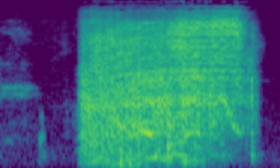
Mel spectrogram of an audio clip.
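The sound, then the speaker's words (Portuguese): A single loud sneeze into a camera bursts out with a harsh, breathy rush of air that lasts about a second before cutting off abruptly. Nobody speaks around it. “espirrou, na, espirrou na câmera.”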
